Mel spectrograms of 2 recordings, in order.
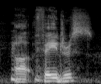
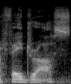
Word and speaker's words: Phaedrus: Phaedrus, or Phaedros, depending on your dialect. Phaidros.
